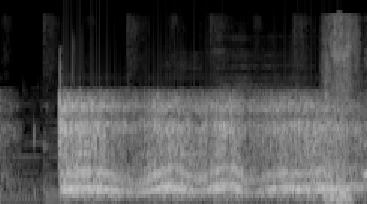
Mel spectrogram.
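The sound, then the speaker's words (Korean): A voice impression of a power drill boring during an interior renovation next door: a loud whir continues for about two seconds, its grinding whine wavering up and down in pitch, starting abruptly with no talking over it. “옆집에서 네. 인테리어 하는데 드릴로 뚫는 소리”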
